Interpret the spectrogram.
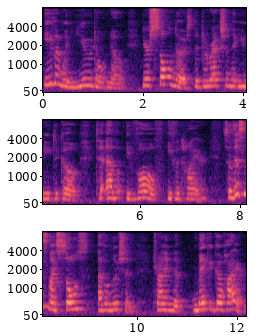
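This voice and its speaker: A woman's voice: mid-range voice, a little slow, dark tone. Earnest woman giving a card reading. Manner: earnest, emotional, talks directly to a viewer. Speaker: card reader and medium. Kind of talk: spiritual livestream card reading. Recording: echoey room.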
